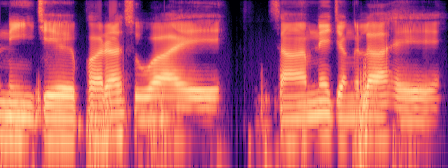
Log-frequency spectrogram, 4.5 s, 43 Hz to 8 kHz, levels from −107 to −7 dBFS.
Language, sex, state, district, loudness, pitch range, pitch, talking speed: Hindi, male, Uttar Pradesh, Saharanpur, -17 LUFS, 100-105 Hz, 100 Hz, 95 wpm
